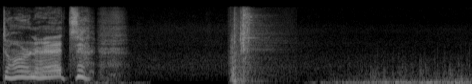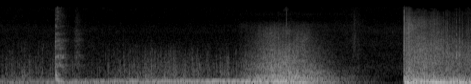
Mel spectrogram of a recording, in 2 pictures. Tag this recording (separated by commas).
Speech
